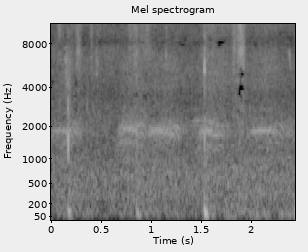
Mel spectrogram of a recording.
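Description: A bird calling: a thin, drawn-out call held for most of a second in the middle, with shorter calls at the start and end. A few low, soft thumps are heard under it.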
